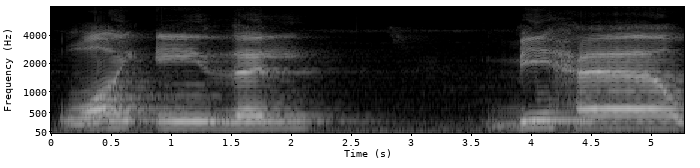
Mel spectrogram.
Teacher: ذال کو لام سے ملائیں گے، ہا کو بالکل صاف کر کے گلے سے نکالیں گے۔ ہا کے بعد الف ہونے کی وجہ سے ہا کو ایک الف کی مقدار کھینچیں گے، را کو موٹا کر کے پڑھیں گے۔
